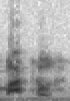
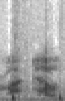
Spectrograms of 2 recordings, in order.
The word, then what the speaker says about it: Matot: So this week's Torah portion, a double Torah portion, a double whammy, the Torah portion of Matos and Masai, or Matot and Masai if you're a Sephardic pronunciator.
